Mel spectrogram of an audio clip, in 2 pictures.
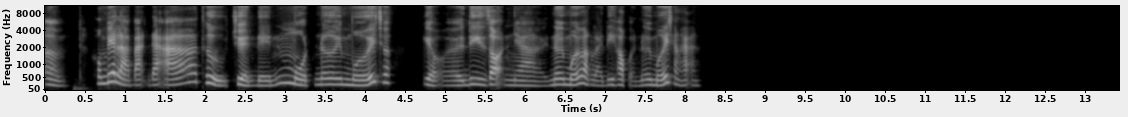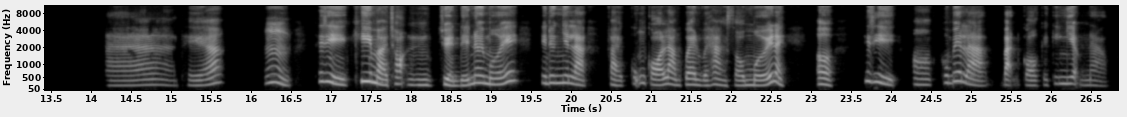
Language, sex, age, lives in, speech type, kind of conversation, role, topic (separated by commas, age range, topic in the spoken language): Vietnamese, male, 20-24, Vietnam, conversation, podcast, host, Làm sao để kết nối với hàng xóm dễ dàng hơn?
